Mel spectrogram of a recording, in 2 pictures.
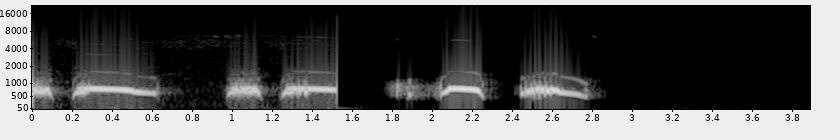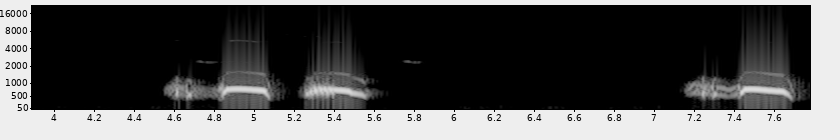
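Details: Spotted dove coo used to provoke males and females to fight: several bursts of doubled low hoots, one quick run then spaced pairs after a pause, no other sounds.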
